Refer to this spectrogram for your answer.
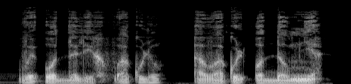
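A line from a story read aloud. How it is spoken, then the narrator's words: Hoarse, cold-roughened voice. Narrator (Russian): хрипло и простуженно сказал он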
